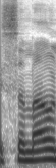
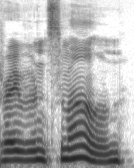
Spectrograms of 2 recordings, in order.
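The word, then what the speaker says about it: Raven-Symoné: We've known that she's she's now correcting everyone and says it's actually Simone. And I'm like, well, I'll never not think of you as Raven Simone.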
